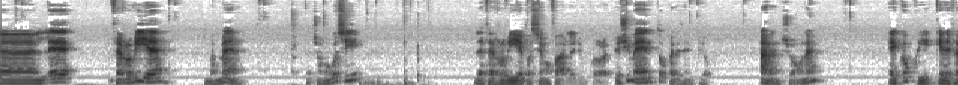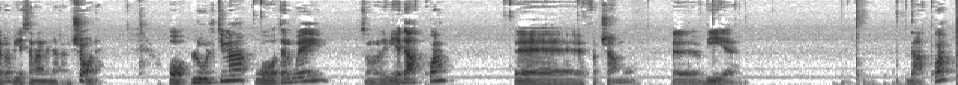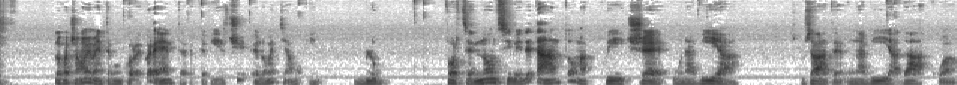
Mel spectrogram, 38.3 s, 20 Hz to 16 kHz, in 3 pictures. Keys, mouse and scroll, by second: 0.0 click, 5.0 shift+r, 8.1 click, 11.1 click, 16.0 click, 19.3 click, 20.3 click, 27.0 click, 30.9 click, 32.0 click, 32.5-34.0 middle drag, 32.5-34.0 scroll down 4, 34.1 middle click, 34.3 middle click, 34.5 middle click, 35.7-37.1 middle drag, 37.2-38.3 drag.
